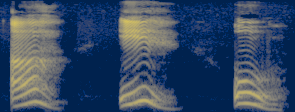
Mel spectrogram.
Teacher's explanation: ہا کی ادائیگی ہم اقصی حلق سے کریں گے. حمزہ زبر ہا آہ، حمزہ زیر ہا ایہ، حمزہ پیش ہا اوہ، آہ ایہ اوہ.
